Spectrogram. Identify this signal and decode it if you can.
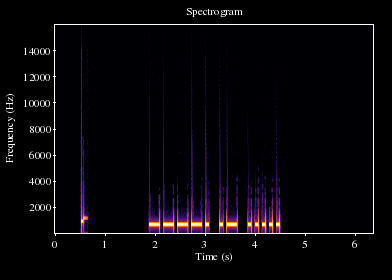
Morse code, heard as a keyed tone, about 17 wpm, 700 Hz. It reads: 9A5
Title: Callsign Prefixes for Top 100 DXCC - 17wpm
